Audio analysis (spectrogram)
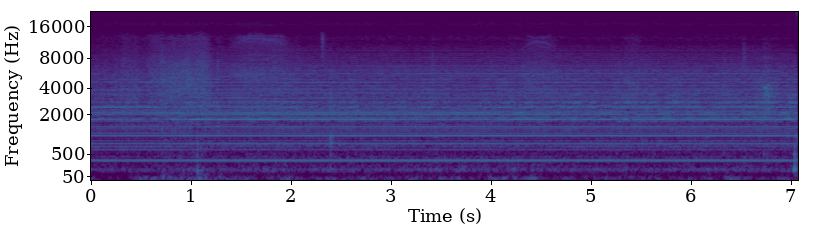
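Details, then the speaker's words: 2008 BMW 335i E92 N54 no-start project, car off with the fan running while the MHD OBD dongle is plugged in: steady electrical hum with a clear whine and high overtones; something stays powered, cause unknown. "all right so this is the mhd dongle so here goes that noise again too this thing's going crazy uh"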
